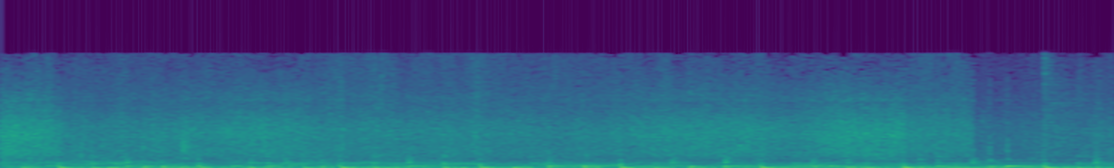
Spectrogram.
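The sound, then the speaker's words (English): A dense, steady crackle and rustle of a swarm of locusts in Africa, triggered by the rains, like sizzling or pattering rain, holds an even loudness throughout, with low tonal music running underneath. “Triggered by the rains, an all-devouring army. Locusts.”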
